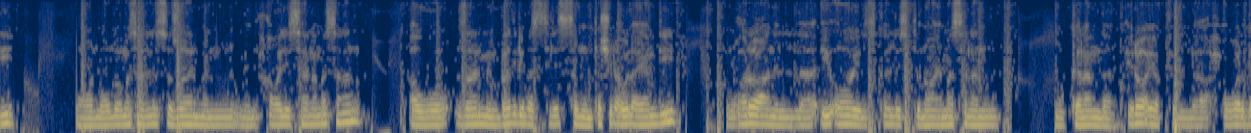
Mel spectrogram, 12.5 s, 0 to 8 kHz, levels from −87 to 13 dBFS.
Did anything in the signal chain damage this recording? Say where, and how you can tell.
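Yes. Overdone noise removal runs through the whole clip, in the call-processing stage. The background drops and breaks up into twinkling specks. A suppressor set too aggressively is pulling individual frequency bands down whenever they come close to its noise estimate, and the quieter parts of the speech are removed along with the noise. The audio stops at 8 kHz, which fits a G.722 call codec at 64 kbps.

Comfort noise in place of the background appears at 0.24 to 0.76 s, 3.72 to 4.00 s, 6.86 to 7.06 s and 10.18 to 10.54 s, also in call processing. In these pauses the real background, about 36 to 44 dB below the loudest speech, gives way to a steady, featureless hiss that is about 4 dB quieter in the first gap and about 8 to 9 dB quieter in the others. This is likely discontinuous transmission: the sender goes silent, and the receiver fills the gap with synthetic noise.

The onset is clipped by the voice detector at 0.73 to 0.76 s, at the end of the first comfort-noise gap. 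The speech returns abruptly, with its soft beginning missing, and about 30 ms of the start is replaced by comfort noise. The sender's speech detector was likely slow to register that sound had resumed, so those first moments were never transmitted.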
